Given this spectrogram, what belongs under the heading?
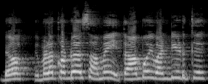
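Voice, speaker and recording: Woman voicing a menacing, bossy kidnapper, quick and high. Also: fairly even intonation, sharp tone, slight background noise. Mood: barking orders. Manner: threatening, commanding. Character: menacing male kidnapper boss, bullying and impatient. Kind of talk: amateur cartoon dub in Malayalam.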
